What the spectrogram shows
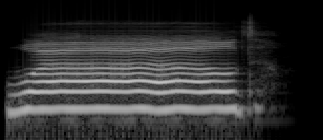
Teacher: So we want to almost get rid of the R and just have a quick little LD at the end. So when I would sing it, it would be a little more British sounding, and it would be world, like part of your world.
